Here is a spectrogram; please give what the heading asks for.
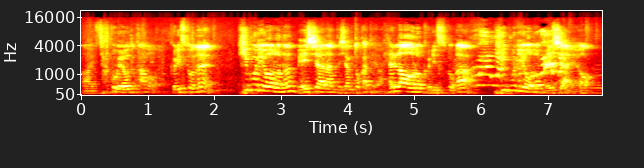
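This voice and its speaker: Brief: bright-voiced male preacher, playful and questioning, heard from a distance in a reverberant sanctuary. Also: on the high side, sing-song, fairly quick, hardly any pauses. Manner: playful, questioning, acts out the scripture scenes. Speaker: pastor. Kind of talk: lively sermon to a congregation with children. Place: church sanctuary. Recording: roomy church hall, mic at distance, faint noise.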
